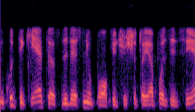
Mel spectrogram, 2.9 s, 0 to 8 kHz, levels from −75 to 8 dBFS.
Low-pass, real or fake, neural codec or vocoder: 7.2 kHz; real; none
